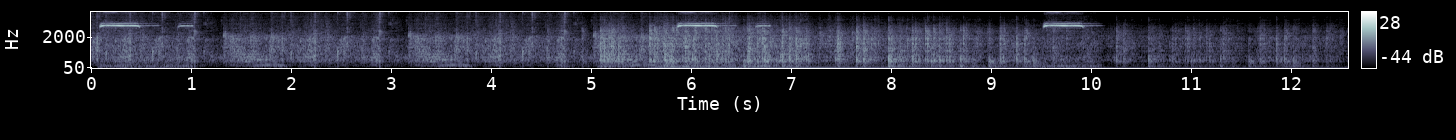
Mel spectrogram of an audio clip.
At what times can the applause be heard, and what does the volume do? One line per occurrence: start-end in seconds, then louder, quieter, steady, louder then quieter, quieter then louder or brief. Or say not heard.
0.0-12.5 quieter.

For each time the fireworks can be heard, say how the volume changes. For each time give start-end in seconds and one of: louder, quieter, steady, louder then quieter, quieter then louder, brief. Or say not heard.
4.5-12.5 quieter.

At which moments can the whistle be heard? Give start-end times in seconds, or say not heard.
0.1-1.1, 5.8-6.8, 9.5-10.1.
